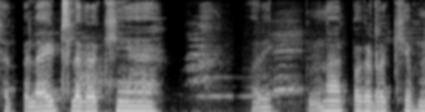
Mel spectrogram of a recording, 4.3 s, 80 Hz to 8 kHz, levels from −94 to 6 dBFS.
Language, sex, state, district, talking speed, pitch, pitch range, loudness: Hindi, male, Haryana, Jhajjar, 185 wpm, 125 Hz, 120-150 Hz, -20 LUFS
